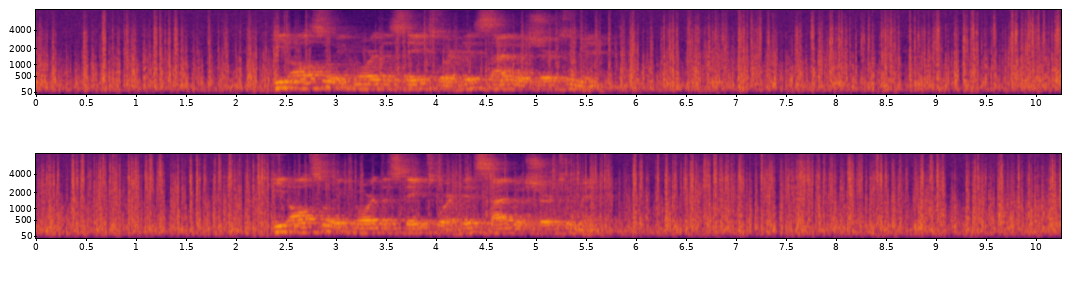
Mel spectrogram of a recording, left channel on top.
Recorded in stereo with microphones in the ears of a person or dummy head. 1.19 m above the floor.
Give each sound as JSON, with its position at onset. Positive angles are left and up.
{"t": 2.3, "sound": "a man speaking", "side_deg": -45, "distance_m": 1.2}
